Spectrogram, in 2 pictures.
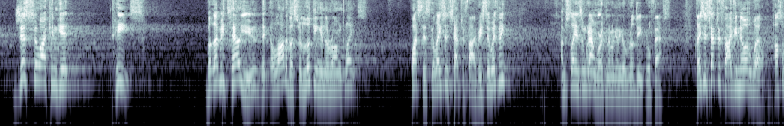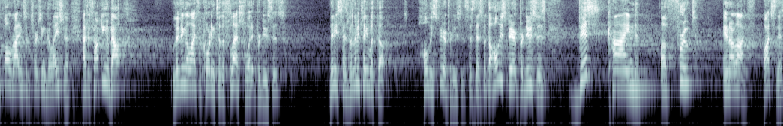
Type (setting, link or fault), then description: setting, live audience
